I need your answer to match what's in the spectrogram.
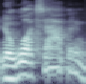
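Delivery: full-on loud, high-pitched yell. Imagining bursting into a philosophy class as the teacher; shouting. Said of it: "Just shouting".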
